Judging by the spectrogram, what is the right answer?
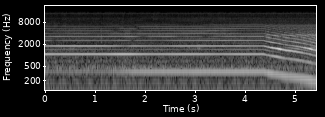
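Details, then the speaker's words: Zenith 4-B-231 radio speaker fed about 400 Hz at the primary of its just-repaired (previously open) output transformer, field coil energized by 9 V battery: clean steady tone sliding lower without buzz, rattle or distortion; normal test tone. "we're generating a signal about 400 Hertz and again you can see I'm hooked up to the primary side of the transformer that just repaired"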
